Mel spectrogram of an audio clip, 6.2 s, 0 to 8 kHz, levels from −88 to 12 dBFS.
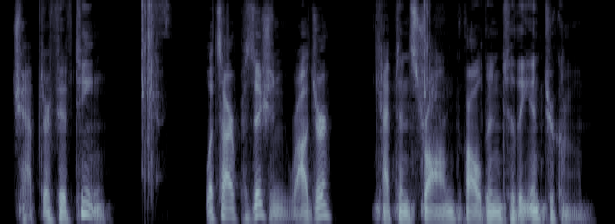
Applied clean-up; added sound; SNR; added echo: neural mask model DeepFilterNet 3.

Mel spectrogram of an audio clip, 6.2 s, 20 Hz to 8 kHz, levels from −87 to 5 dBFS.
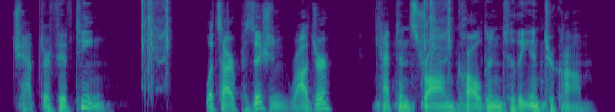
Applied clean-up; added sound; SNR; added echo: none; Camera; 6 dB; none.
